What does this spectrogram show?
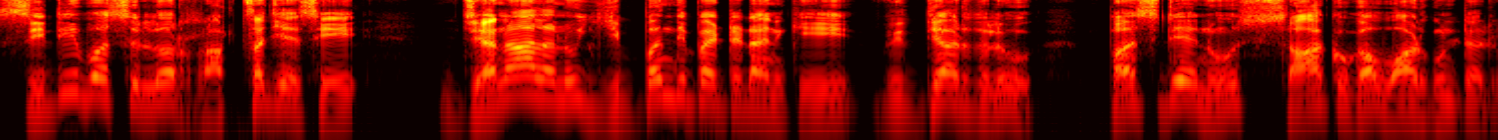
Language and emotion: Telugu, disgusted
